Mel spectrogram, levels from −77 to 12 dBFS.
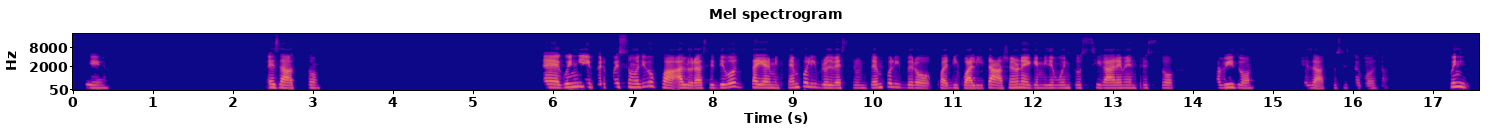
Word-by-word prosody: Sì. 185 Hz, -2 st, -5 dB, 2.0 s
Esatto. 200 Hz, -2 st, 0 dB, 2.8 s
Eh, 220 Hz, -2 st, +7 dB
quindi 255 Hz, +5 st, +1 dB
per 220 Hz, +1 st, -7 dB
questo 260 Hz, -1 st, -6 dB
motivo 260 Hz, +6 st, -3 dB
qua 210 Hz, -6 st, +4 dB
allora 185 Hz, -2 st, +4 dB
se 195 Hz, +1 st, -9 dB
devo 230 Hz, +5 st, 0 dB
tagliarmi 210 Hz, -3 st, +5 dB
il 185 Hz, -, -14 dB
tempo 235 Hz, +7 st, -1 dB
libero 225 Hz, -6 st, -3 dB
deve 185 Hz, -1 st, +3 dB
essere 185 Hz, +1 st, -11 dB
un 185 Hz, -, -13 dB
tempo 215 Hz, +7 st, -3 dB
libero 200 Hz, -7 st, -4 dB
qua 180 Hz, -3 st, 0 dB
di 195 Hz, +3 st, -9 dB
qualità. 180 Hz, +1 st, +3 dB
Cioè 200 Hz, +4 st, -3 dB
non 210 Hz, -, +1 dB
è 205 Hz, -2 st, +6 dB
che 190 Hz, 0 st, -2 dB
mi 185 Hz, 0 st, -9 dB
devo 190 Hz, +1 st, -5 dB
intossicare 195 Hz, -1 st, -1 dB
mentre 190 Hz, 0 st, -7 dB
sto 190 Hz, -1 st, -10 dB, 0.5 s
capito? 200 Hz, -3 st, -2 dB, 0.6 s
Esatto 185 Hz, 0 st, -5 dB
stessa 185 Hz, +1 st, -20 dB
cosa. 165 Hz, 0 st, -15 dB, 0.8 s
Quindi 265 Hz, -2 st, +1 dB
195 Hz, 125 wpm, -24 LUFS, 185-220 Hz, 2.8 s, Eh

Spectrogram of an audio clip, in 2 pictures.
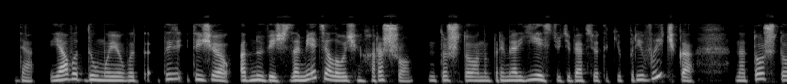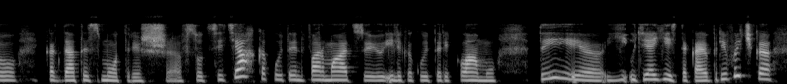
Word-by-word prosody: Да. 165 Hz, -2 st, -8 dB
Я 200 Hz, +6 st, +3 dB
вот 250 Hz, 0 st, -4 dB
думаю, 190 Hz, -4 st, 0 dB
вот, 180 Hz, 0 st, -5 dB
э, -, -, -7 dB
ты, 250 Hz, +3 st, -5 dB
ты 230 Hz, -, -1 dB
ещё 195 Hz, -4 st, +5 dB
1 190 Hz, +2 st, +1 dB
вещь 180 Hz, -4 st, +4 dB
заметила 205 Hz, -, +1 dB
очень 180 Hz, -1 st, +2 dB
хорошо. 170 Hz, -4 st, +4 dB
Ну, 185 Hz, -1 st, -10 dB
то, 195 Hz, -, -5 dB
что, 185 Hz, -1 st, +4 dB
например, 185 Hz, +1 st, -2 dB
есть 200 Hz, 0 st, -1 dB
у -, -, -7 dB
тебя 175 Hz, +2 st, -2 dB
всё-таки 175 Hz, +2 st, -9 dB
привычка 210 Hz, -, 0 dB, 0.4 s
на 175 Hz, -1 st, -5 dB
то, 245 Hz, +9 st, -2 dB
что 195 Hz, -6 st, +1 dB, 0.3 s
когда 190 Hz, -1 st, +1 dB
ты 195 Hz, -, -5 dB
смотришь, 175 Hz, -4 st, 0 dB
э, 80 Hz, 0 st, -8 dB
в -, -, -11 dB
соцсетях 215 Hz, -, +1 dB
какую-то 220 Hz, -4 st, -7 dB
информацию 200 Hz, -2 st, 0 dB
или 185 Hz, +1 st, -2 dB
какую-то 185 Hz, 0 st, -8 dB
рекламу, 180 Hz, -1 st, 0 dB, 0.4 s
ты 280 Hz, +1 st, -1 dB
э, 180 Hz, -3 st, -1 dB
е 185 Hz, +3 st, -6 dB
у 215 Hz, -, -2 dB
тебя 230 Hz, +3 st, +1 dB
есть 225 Hz, -3 st, -1 dB
такая 180 Hz, -1 st, +3 dB
привычка, 245 Hz, -, +2 dB
190 Hz, 170 wpm, -24 LUFS, 180-215 Hz, 0.4 s, ещё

